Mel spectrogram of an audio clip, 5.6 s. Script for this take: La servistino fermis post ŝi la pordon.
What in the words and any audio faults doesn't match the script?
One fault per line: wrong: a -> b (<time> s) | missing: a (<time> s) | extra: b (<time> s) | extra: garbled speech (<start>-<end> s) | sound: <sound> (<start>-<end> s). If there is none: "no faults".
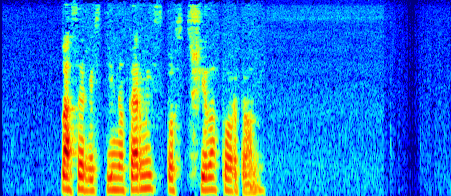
no faults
